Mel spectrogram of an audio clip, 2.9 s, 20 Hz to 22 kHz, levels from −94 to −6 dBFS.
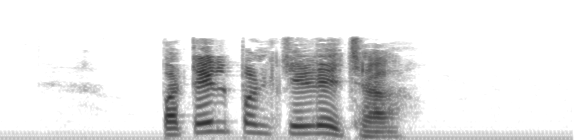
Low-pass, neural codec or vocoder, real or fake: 7.2 kHz; none; real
